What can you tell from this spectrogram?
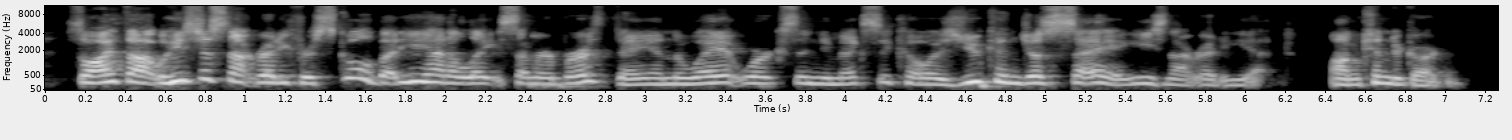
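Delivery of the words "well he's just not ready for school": ordinary delivery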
